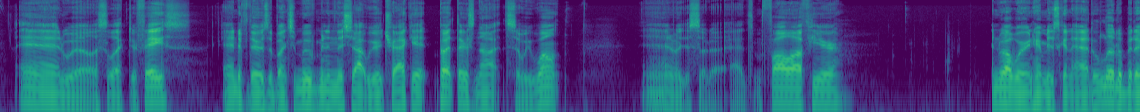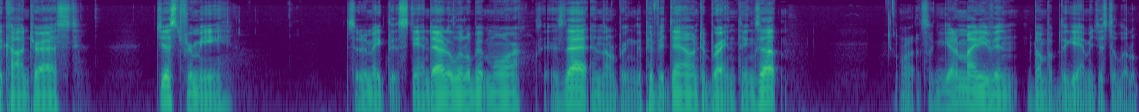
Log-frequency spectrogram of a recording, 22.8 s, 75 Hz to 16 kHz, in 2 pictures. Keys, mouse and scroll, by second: 8.4-9.6 scroll up 1, 9.6 click, 11.9 click, 13.4 click, 21.8 click, 22.5-22.7 scroll up 1.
